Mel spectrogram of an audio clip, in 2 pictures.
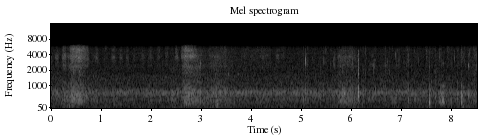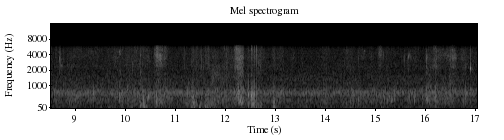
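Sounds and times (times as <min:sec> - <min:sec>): breathy sniff: 0:00.0 - 0:04.8, 0:11.7 - 0:12.5
pet licking fur: 0:00.0 - 0:10.9.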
